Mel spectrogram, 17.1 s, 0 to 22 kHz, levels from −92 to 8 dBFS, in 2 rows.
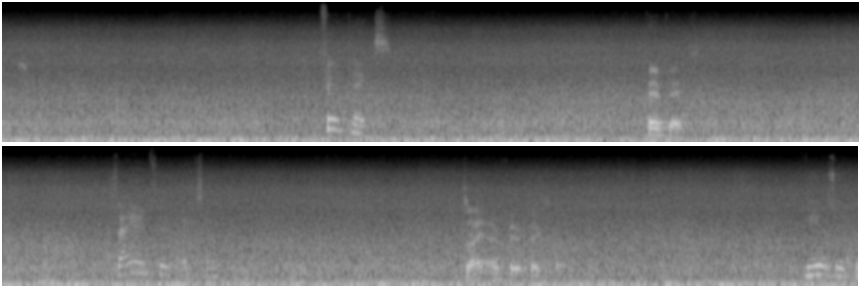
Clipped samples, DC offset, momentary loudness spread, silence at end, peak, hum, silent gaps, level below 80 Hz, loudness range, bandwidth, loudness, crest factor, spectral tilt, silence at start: under 0.1%; under 0.1%; 7 LU; 0 s; -4 dBFS; none; none; -30 dBFS; 2 LU; 15 kHz; -26 LUFS; 20 dB; -5 dB/octave; 0 s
